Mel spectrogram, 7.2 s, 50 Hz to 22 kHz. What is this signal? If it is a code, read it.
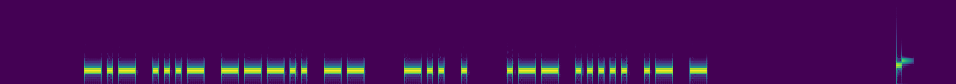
Morse code, heard as a keyed tone, about 28 wpm, 700 Hz. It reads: KV8M DE W5AT
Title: USA Callsign DE Callsign - 4 Characters - 28wpm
